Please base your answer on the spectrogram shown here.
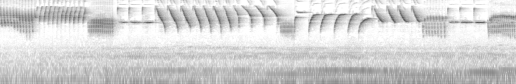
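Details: Energetic song from two canaries, meant to coax other canaries to sing: varied phrases of fast trills, runs of sharply rising-then-falling whistles repeated about four per second, short flat tones and buzzy rolls.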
